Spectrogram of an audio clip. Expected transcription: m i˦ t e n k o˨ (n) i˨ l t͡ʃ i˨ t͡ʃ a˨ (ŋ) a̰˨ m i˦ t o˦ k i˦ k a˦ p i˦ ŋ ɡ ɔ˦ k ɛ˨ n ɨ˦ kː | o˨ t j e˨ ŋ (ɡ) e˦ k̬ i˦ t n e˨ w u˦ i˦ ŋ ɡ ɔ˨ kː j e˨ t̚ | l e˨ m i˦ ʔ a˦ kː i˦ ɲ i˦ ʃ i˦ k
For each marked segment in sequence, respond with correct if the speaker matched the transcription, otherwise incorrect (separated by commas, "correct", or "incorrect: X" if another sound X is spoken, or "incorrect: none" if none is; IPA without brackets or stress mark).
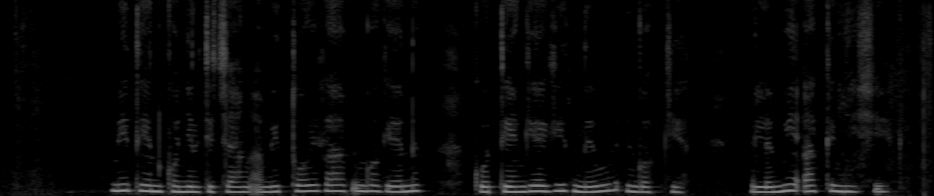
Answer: incorrect: ɲ, correct, correct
